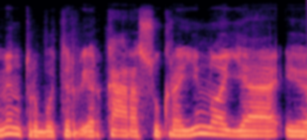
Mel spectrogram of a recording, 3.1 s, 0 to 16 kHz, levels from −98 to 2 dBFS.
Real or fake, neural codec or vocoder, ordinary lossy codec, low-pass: real; none; AAC, 48 kbps; 14.4 kHz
